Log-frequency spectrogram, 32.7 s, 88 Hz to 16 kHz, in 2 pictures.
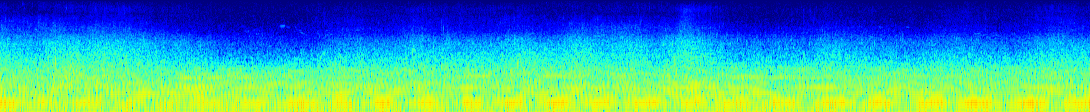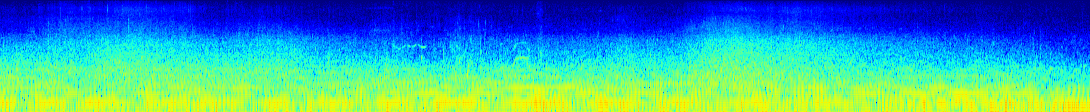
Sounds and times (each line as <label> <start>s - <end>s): fishing boat 0.0s - 32.7s
sea 0.0s - 32.7s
